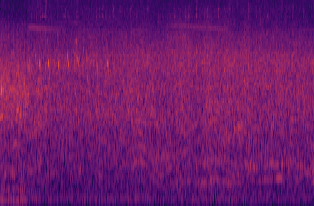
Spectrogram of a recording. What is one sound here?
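A motorbike engine idles close by.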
